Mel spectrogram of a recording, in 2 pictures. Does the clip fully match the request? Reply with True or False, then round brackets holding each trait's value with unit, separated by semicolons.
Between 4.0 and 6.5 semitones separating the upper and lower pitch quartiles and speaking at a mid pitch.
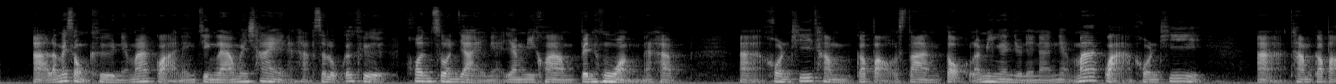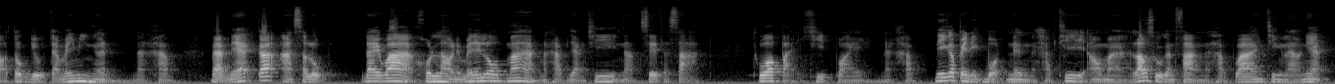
False (4.6 semitones; 115 Hz)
